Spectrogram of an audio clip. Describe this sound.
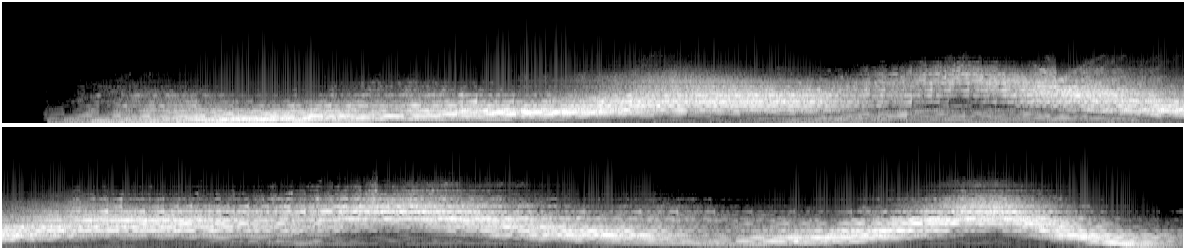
A luscious atmosphere made by adding various wet delay and reverb effects to a pad sequenced with a chord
